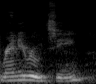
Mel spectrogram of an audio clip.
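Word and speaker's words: Renni Rucci: That's how you say it, Rennie Rucci.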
